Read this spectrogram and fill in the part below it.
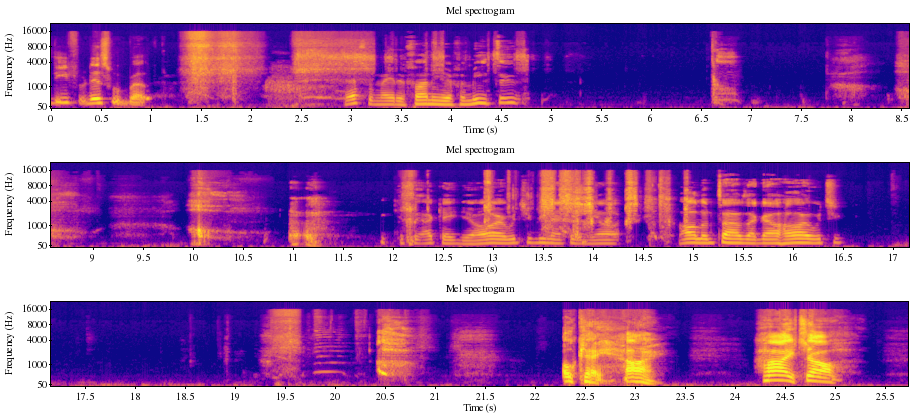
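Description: A second man laughs loudly into a close microphone.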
